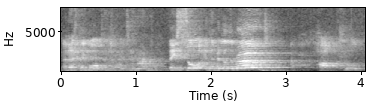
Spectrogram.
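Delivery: high, loud, building narration; excited storyteller reveal; storytelling to children. A narrator's reading. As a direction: announce a new discovery to young listeners.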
